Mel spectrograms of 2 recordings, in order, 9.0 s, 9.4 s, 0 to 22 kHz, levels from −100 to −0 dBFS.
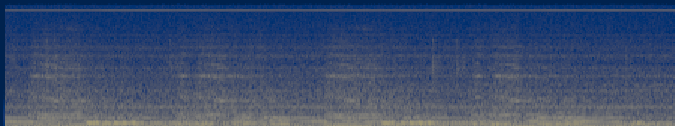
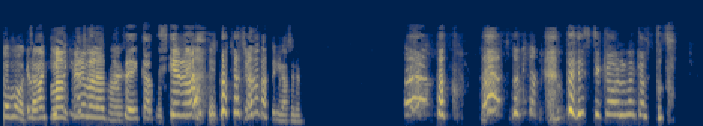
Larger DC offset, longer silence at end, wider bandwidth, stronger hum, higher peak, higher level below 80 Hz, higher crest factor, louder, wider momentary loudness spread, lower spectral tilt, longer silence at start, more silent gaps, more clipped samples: neither; second, 0 s vs 0.45 s; first, 19 kHz vs 9.6 kHz; neither; second, -30 dBFS vs -2 dBFS; first, -48 dBFS vs -86 dBFS; second, 14 dB vs 24 dB; second, -45 LUFS vs -24 LUFS; second, 5 LU vs 15 LU; first, -7 dB/octave vs -0.5 dB/octave; about the same, 0.05 s vs 0.05 s; second, none vs 4.15-4.19 s, 4.41-4.54 s, 4.74-4.78 s, 4.87-4.92 s, 5.03-5.24 s; neither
